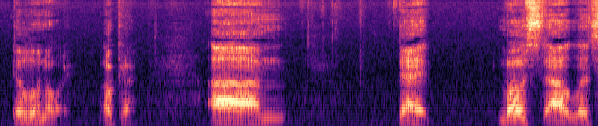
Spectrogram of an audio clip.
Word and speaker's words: Illinois: say that he is Illinois is pronounced out the S so Illinois okay um that most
